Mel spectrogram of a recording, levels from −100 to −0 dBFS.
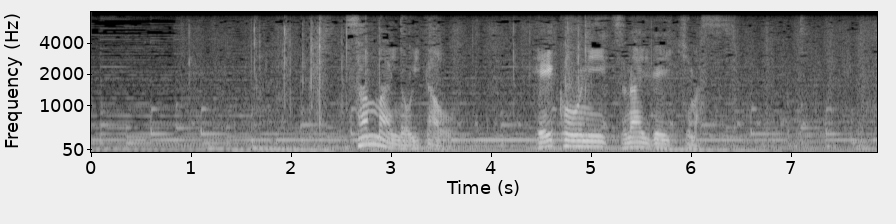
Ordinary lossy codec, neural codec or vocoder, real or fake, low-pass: none; none; real; 7.2 kHz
